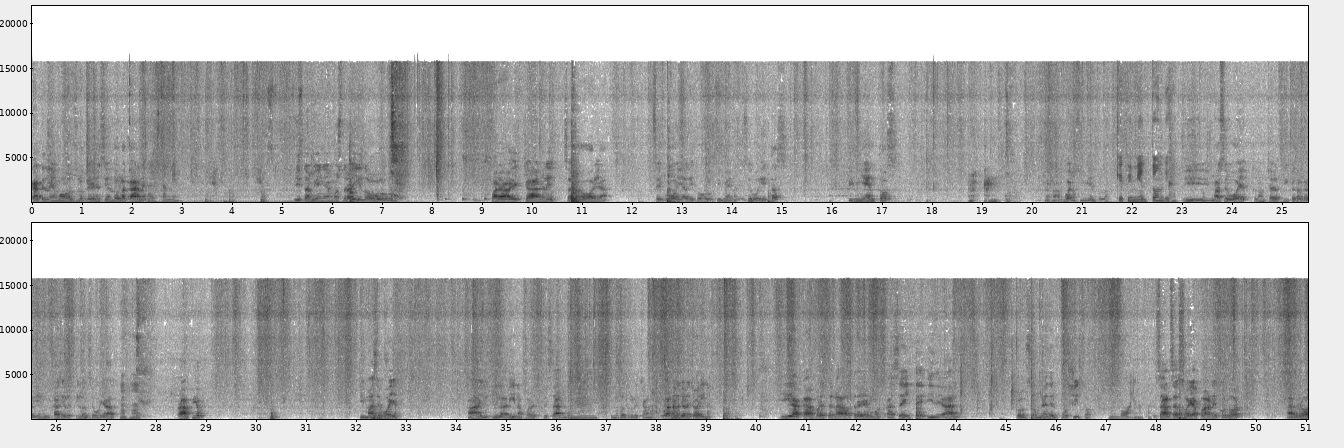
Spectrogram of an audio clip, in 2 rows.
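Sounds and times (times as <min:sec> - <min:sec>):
plastic bag rustling: 0:00.0 - 0:18.7, 0:24.9 - 0:27.1, 0:28.6 - 0:51.0.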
